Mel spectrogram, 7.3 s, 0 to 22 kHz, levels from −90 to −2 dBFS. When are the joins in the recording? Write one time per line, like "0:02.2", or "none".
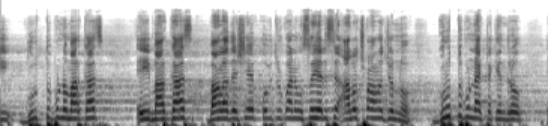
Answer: none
